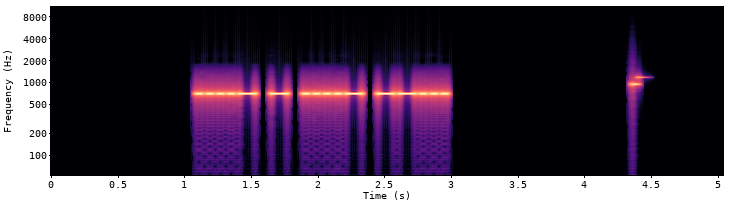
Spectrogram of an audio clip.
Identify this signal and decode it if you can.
Morse code, heard as a keyed tone, about 30 wpm, 700 Hz. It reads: 4T47
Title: Common Cut Numbers - 4-Digit 30wpm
